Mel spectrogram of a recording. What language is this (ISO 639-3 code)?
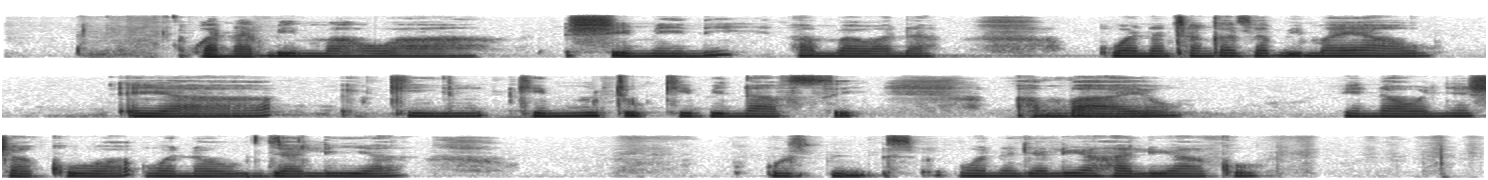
swa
